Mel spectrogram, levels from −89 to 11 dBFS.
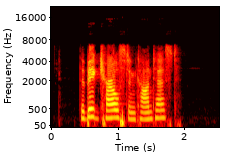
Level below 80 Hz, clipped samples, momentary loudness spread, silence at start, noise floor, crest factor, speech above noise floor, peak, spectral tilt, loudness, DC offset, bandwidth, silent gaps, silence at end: -44 dBFS; under 0.1%; 13 LU; 0.45 s; -77 dBFS; 18 dB; 60 dB; -2 dBFS; -4 dB/octave; -17 LUFS; under 0.1%; 7.2 kHz; none; 0.65 s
